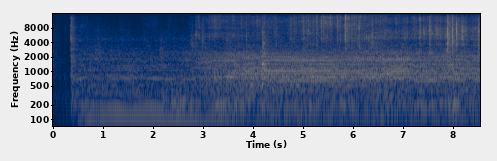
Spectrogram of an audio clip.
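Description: Electric sugarcane juice machine starting suddenly and running with a steady hum. From about three seconds in a rougher crackle joins it as the cane stalk is crushed between the rollers.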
